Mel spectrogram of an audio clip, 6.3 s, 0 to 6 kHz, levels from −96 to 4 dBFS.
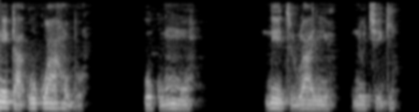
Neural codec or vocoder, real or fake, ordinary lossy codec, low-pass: none; real; none; 5.4 kHz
